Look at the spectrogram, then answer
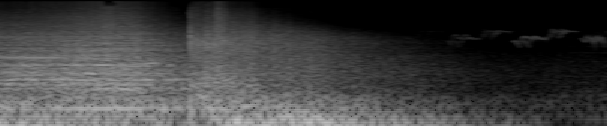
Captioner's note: gunshot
